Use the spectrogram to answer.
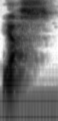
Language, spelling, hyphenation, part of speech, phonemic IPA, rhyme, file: Dutch, jas, jas, noun / verb, /jɑs/, -ɑs, Nl-jas.ogg
- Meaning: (noun) 1. a coat (outer garment) 2. someone who hasn't been born and raised in Volendam 3. a jack or knave, especially as a trump card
